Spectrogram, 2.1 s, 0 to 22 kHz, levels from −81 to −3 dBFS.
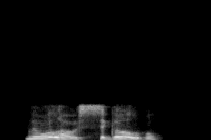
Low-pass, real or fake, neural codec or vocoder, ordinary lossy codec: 5.4 kHz; fake; codec, 24 kHz, 1.5 kbps, HILCodec; Opus, 32 kbps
